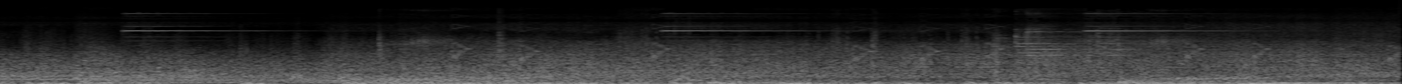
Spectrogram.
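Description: Bright game chimes sound now and then.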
